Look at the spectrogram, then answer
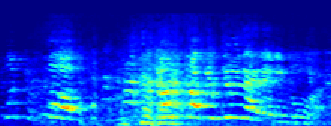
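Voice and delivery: high, mock road rage outburst; irritated driver. Angry driver to a car rushing the light, mock yell. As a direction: snap at the driver cutting in. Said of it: "you're like".

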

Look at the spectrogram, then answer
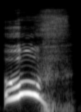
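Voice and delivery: high, startled oof; winded grunt as he bumps her. A narrator's reading. Mother mouse knocked by her son, startled oof. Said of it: "she said".

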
